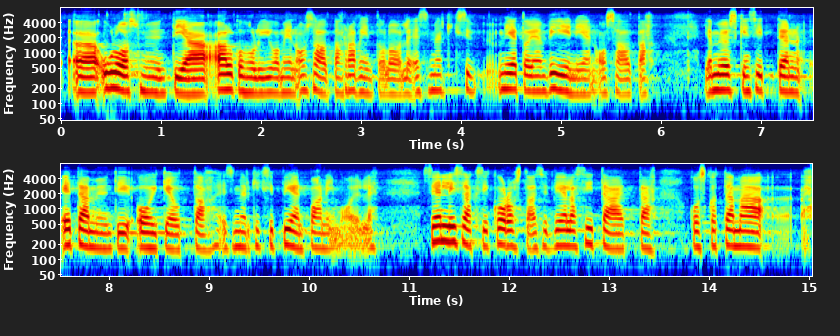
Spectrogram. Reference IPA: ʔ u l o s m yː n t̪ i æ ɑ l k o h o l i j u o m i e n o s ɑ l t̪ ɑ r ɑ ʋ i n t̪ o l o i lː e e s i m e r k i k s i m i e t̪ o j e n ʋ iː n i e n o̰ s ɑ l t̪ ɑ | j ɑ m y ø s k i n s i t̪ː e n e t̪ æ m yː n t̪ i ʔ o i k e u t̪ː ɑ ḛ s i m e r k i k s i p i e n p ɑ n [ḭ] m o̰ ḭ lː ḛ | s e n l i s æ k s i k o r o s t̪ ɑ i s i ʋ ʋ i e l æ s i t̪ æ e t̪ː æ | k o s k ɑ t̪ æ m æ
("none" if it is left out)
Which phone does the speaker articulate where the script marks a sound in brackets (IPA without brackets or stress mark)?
ḭ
